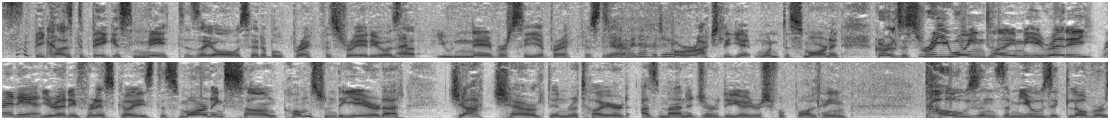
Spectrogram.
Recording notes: came live from the Garden at the Hibernian Hotel in Mallow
